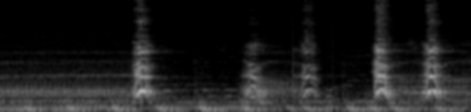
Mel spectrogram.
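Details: Single caged hunting dog barking at irregular intervals, five loud barks spread over a few seconds with short gaps between them, low background hum throughout.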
